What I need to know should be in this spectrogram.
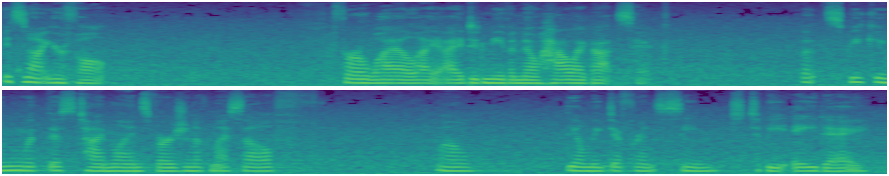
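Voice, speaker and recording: Low calm superhero lady for a game, gently teasing and kind, noisy ambience behind. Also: a little slow, long pauses. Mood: gentle, somber. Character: calm, kind, wry female superhero doctor wielding thunder hammer. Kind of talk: naturalistic video game dialogue.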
